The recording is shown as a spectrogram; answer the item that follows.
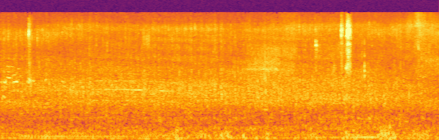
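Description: Steady, low outdoor rumble, with a few faint clicks near the end.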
